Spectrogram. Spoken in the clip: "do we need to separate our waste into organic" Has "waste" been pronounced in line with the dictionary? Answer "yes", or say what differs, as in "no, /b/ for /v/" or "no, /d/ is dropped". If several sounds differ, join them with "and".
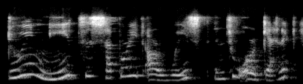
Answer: yes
